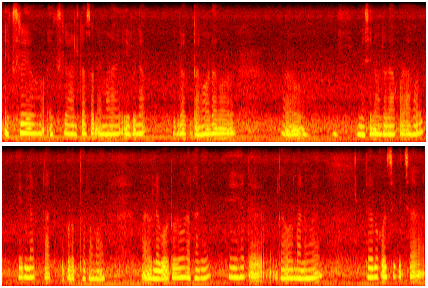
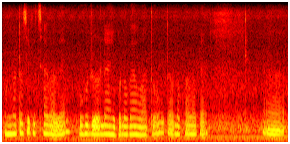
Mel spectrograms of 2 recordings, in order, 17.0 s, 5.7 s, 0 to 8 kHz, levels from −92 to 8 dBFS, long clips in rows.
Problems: none marked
